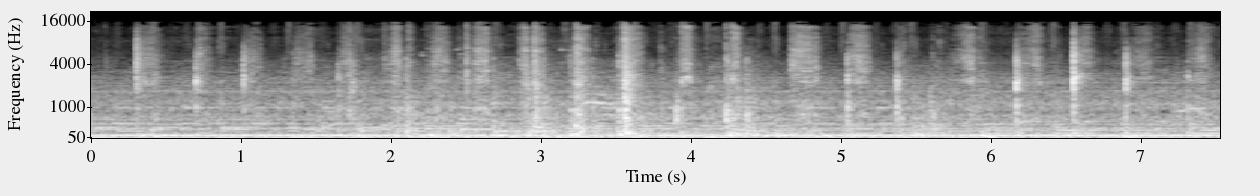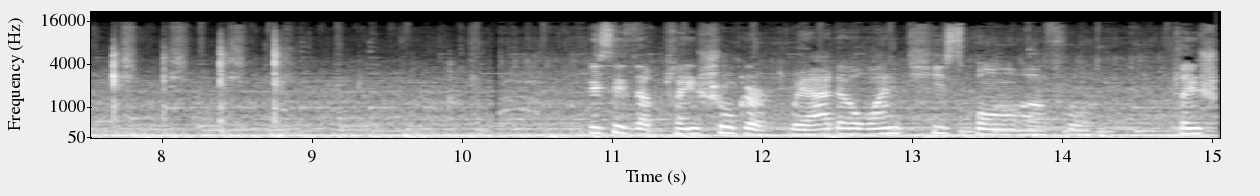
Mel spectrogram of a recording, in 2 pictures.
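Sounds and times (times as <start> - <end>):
spatula scraping a steel wok: 0.0 - 9.0.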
